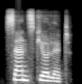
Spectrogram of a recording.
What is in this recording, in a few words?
"sansculotte", Indian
